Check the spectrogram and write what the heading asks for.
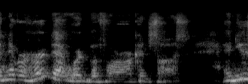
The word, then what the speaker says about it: Arkansas: And you said you're going to go to Arkansas. Arkansas. And I said, Arkansas? What on earth is an Arkansas? I don't know. I never heard that word before, Arkansas.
